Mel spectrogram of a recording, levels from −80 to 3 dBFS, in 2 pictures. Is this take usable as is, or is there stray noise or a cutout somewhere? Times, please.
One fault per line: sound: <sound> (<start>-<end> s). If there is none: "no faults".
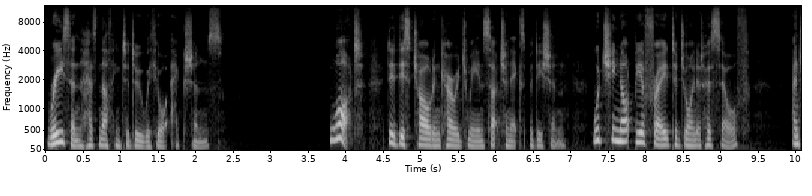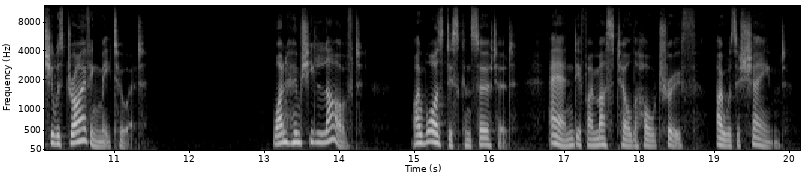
no faults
